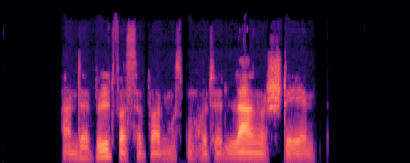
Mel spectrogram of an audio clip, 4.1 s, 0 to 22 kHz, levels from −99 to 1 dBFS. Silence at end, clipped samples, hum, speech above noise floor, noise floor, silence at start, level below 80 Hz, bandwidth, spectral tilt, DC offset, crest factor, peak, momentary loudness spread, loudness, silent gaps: 0.95 s; under 0.1%; none; over 63 dB; under -90 dBFS; 0.6 s; -68 dBFS; 15.5 kHz; -3.5 dB/octave; under 0.1%; 26 dB; -2 dBFS; 16 LU; -26 LUFS; none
